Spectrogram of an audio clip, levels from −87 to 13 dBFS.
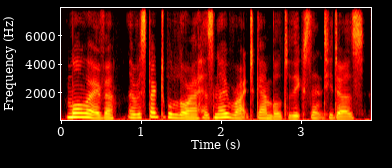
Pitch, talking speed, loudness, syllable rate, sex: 215 Hz, 215 wpm, -18 LUFS, 6.2 syllables/s, female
